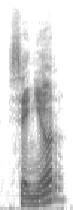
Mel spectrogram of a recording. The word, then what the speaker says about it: señor: La ñ se pronuncia como gn en francés o ni en inglés, como por ejemplo onion. Pronúnciese señor y señora.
